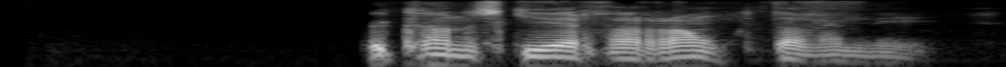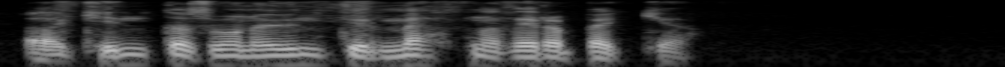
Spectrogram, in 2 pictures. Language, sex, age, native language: Icelandic, male, 20-29, Icelandic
